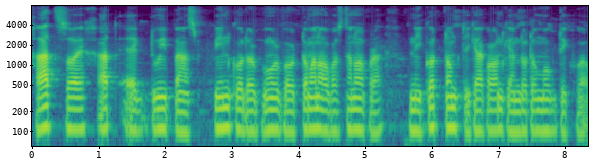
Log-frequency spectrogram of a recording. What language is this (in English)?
Assamese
